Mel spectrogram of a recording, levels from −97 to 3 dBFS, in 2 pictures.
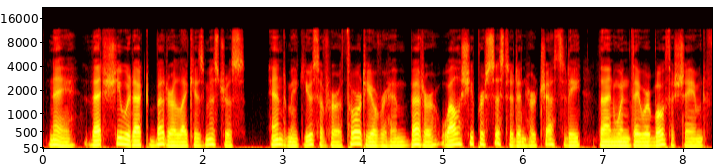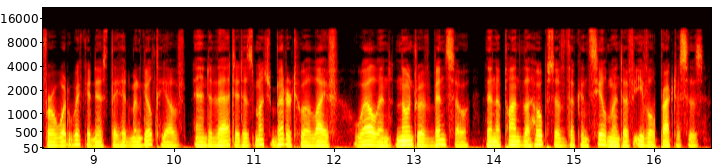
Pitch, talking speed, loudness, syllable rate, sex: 115 Hz, 230 wpm, -19 LUFS, 5.9 syllables/s, male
